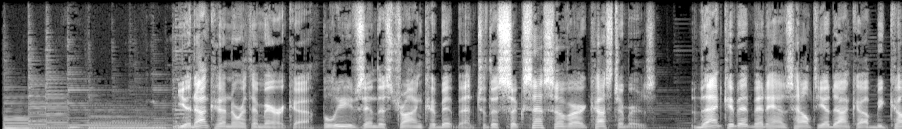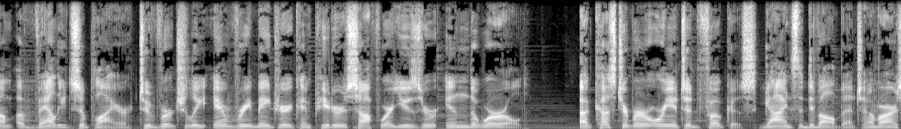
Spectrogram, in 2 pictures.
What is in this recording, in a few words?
Eng CM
